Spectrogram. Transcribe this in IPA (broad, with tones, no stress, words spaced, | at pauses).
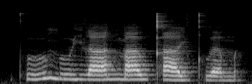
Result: pʰuː˨˥ŋuː˨jlaː˨˧n maː˨˧wkʰaː˨jkʷʰɐ˨m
